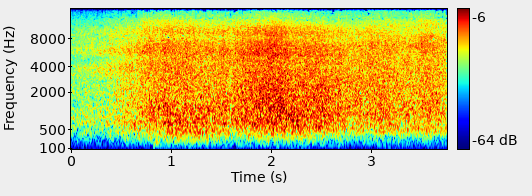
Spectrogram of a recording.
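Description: Ocean waves wash onto a beach with a broad, soft, rhythmic whoosh that swells up over the first second and then holds as a steady roar of surf, with no voices present.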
